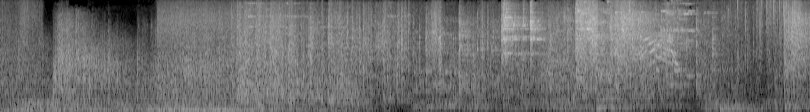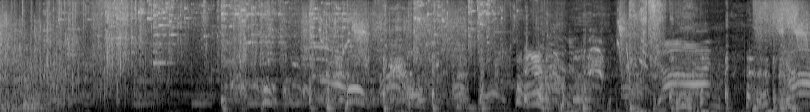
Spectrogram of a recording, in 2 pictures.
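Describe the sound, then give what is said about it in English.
A dynamite explosion: a loud, deep booming blast, then a long stretch of crashing, shattering glass and tumbling debris that gradually thins out. “I have something better than a fistful of dollars to get us out of here. What's that? A fistful of dynamite.”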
